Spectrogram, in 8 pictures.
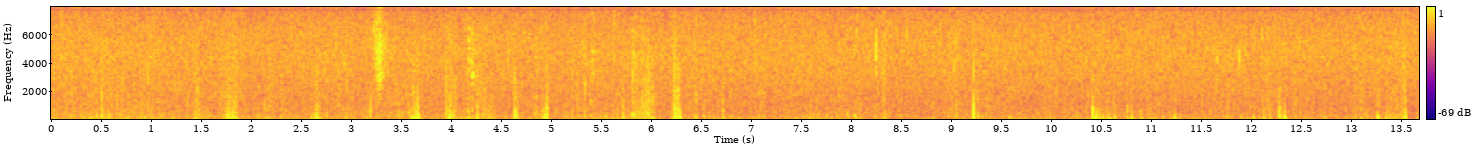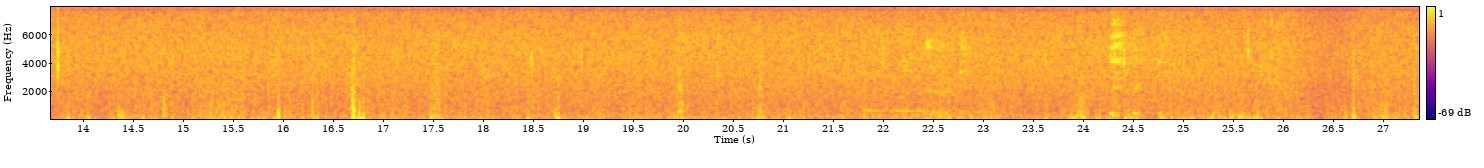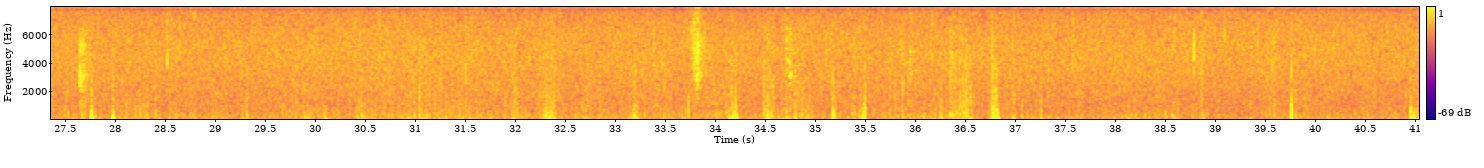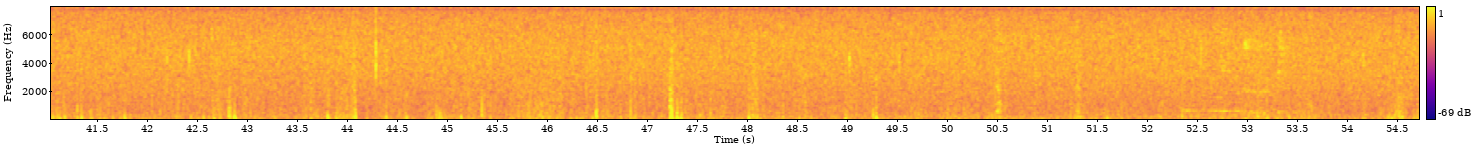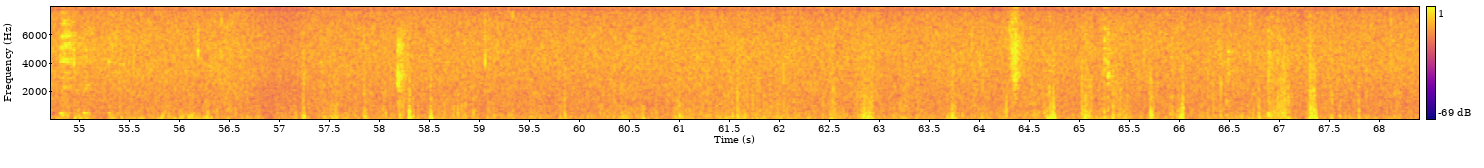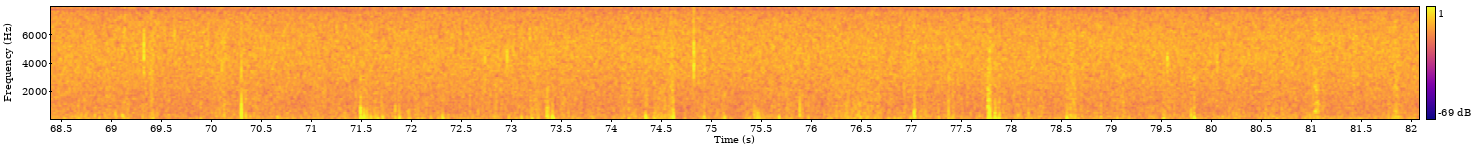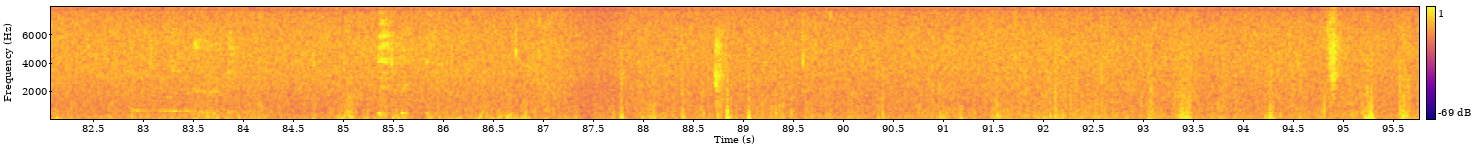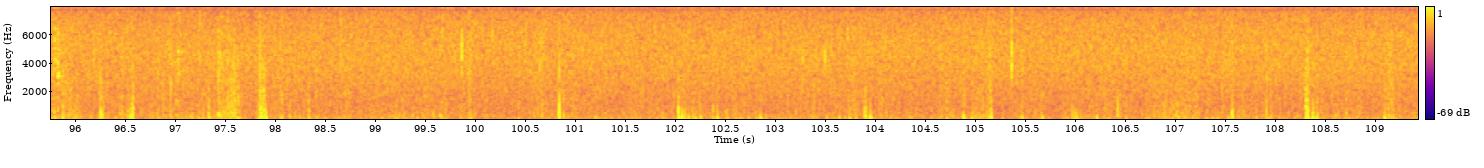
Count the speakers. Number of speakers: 0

